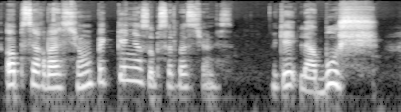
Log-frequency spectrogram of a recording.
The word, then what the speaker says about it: bouche: Ok, la bouche. On ne prononce pas la E. Bouche, bouche, bouche.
